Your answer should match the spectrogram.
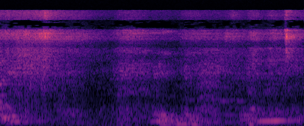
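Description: A brief spoken word at the start, then faint, low voices talking.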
